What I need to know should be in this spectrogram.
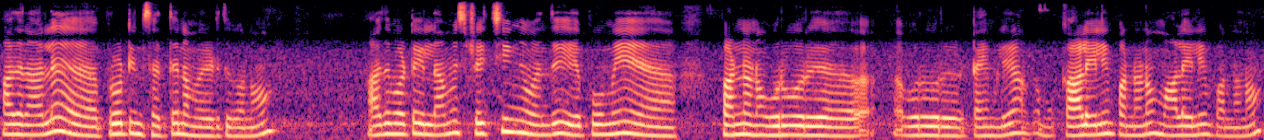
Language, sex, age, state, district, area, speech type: Tamil, female, 30-45, Tamil Nadu, Chennai, urban, spontaneous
